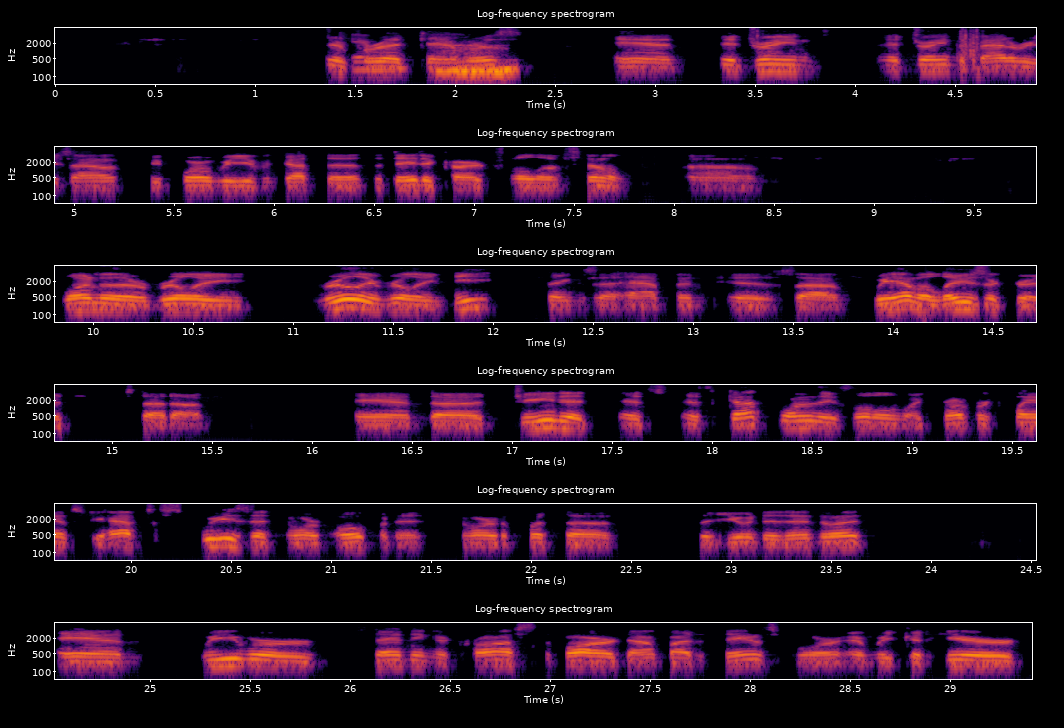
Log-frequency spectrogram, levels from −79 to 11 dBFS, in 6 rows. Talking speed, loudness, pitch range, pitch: 180 wpm, -23 LUFS, 120-160 Hz, 135 Hz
